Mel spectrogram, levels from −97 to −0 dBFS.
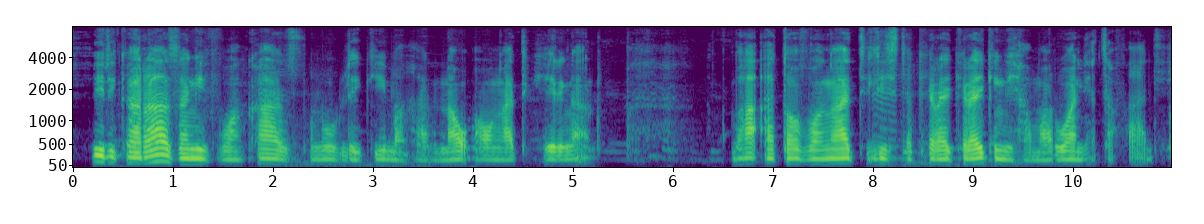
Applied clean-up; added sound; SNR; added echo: neural separator model SepFormer DNS4.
